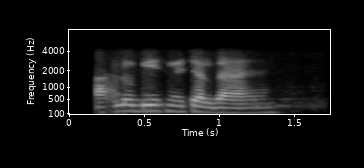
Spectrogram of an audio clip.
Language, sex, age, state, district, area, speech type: Hindi, male, 18-30, Uttar Pradesh, Pratapgarh, urban, conversation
